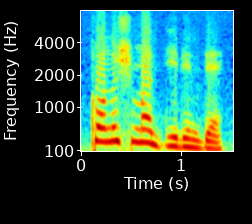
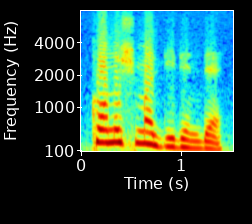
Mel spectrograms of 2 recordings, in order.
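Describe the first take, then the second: No difference in how they are said.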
